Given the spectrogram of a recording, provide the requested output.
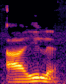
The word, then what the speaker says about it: isle: 46 देखिए ISLE, इसे हम उच्चारण कहते हैं आइल। बहुत से लोग इसे इसले पढ़ेंगे, इसले पढ़ेंगे, लेकिन इसका उच्चारण सही होता है आइल, आइल।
